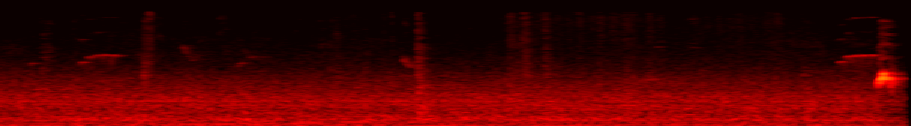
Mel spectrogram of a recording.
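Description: Caged birds in an indoor aviary giving scattered short, high chirps over steady background room noise, with one loud sharp call just before the end.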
